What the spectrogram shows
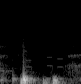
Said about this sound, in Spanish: Déjenme ver si, si está aquí. A ver, el teléfono para marcarle de vuelta.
